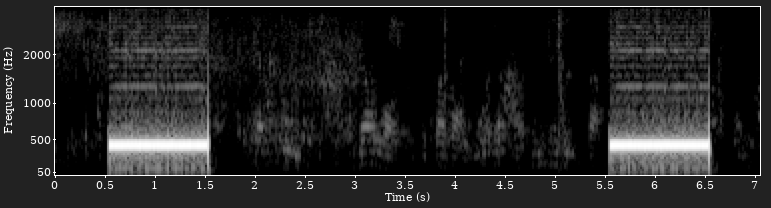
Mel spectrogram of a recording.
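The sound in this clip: An unanswered telephone call rings back with two steady mid-pitched one-second tones about four seconds apart, near silence between them.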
